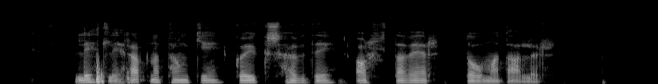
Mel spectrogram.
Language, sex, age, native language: Icelandic, male, 30-39, Icelandic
